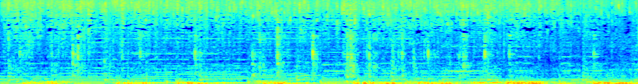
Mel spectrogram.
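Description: Green chillies and curry leaves sizzling in hot oil with mustard seeds in a nonstick frying pan, stirred with a spatula, with scattered crackles and pops.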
